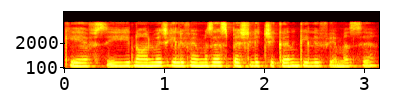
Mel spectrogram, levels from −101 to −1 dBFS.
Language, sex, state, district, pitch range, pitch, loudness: Hindi, female, Bihar, Katihar, 215-220 Hz, 220 Hz, -16 LUFS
